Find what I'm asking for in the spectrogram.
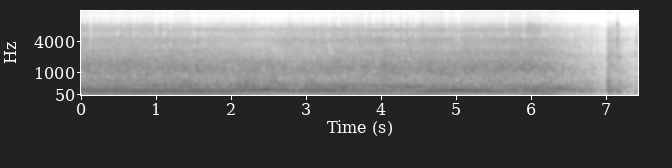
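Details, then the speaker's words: Honda HRN216 mower that had no compression, fixed after a dent in the valve cover found stopping it running: steady even single-cylinder drone, no misses or knocks until shutoff; normal running. "यह सबसे अच्छा चलने वाला lawn घास काटने वाला हो सकता है जिसे मैंने लंबे समय में देखा है।"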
